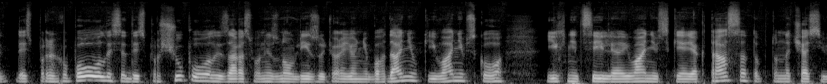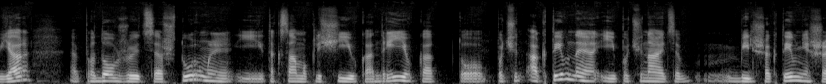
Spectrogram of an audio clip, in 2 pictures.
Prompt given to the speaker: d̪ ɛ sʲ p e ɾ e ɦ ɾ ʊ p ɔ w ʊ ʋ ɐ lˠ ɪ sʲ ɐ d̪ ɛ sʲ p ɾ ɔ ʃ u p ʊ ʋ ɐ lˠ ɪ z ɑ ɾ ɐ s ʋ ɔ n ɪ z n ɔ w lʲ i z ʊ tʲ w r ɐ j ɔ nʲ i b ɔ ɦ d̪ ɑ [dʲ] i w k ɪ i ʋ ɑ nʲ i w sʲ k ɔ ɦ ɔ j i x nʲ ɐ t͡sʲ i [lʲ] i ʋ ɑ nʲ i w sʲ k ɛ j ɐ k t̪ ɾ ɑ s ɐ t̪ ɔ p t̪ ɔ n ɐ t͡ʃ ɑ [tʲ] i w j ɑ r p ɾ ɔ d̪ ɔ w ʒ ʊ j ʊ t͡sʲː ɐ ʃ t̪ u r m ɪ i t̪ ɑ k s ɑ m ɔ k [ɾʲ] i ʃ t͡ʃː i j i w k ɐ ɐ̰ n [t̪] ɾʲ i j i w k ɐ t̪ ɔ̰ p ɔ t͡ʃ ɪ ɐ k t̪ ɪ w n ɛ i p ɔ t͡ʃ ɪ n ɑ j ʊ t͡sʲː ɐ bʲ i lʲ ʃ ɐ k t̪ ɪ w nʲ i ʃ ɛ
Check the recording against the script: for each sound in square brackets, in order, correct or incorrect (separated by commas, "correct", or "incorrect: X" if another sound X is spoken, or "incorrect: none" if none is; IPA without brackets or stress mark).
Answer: incorrect: nʲ, correct, incorrect: sʲ, incorrect: lʲ, incorrect: d̪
